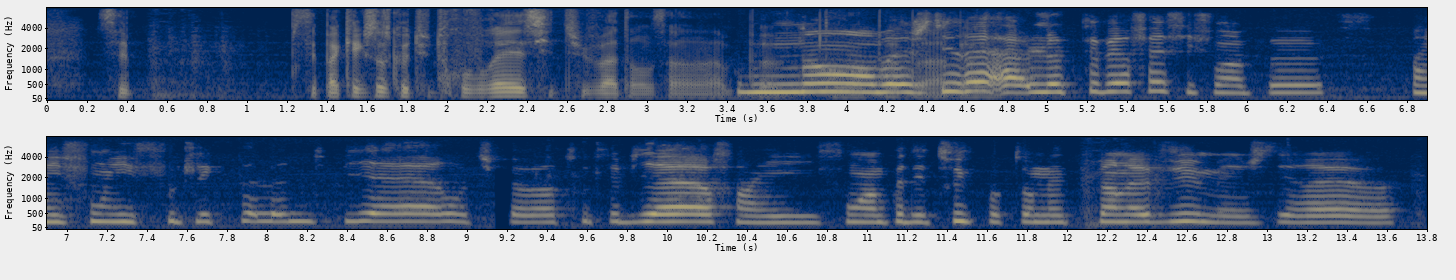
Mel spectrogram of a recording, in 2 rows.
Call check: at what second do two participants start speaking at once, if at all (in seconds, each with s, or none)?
3.5 s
